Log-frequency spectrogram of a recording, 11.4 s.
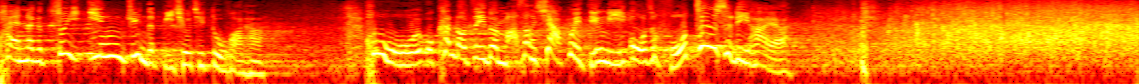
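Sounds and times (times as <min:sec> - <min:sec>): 
speech: 0:00.2 - 0:02.8, 0:03.6 - 0:08.1
audience applause: 0:08.6 - 0:11.3.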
